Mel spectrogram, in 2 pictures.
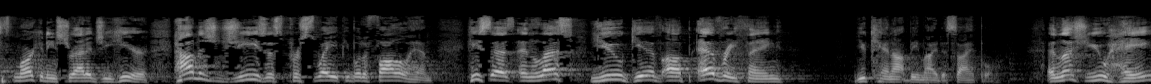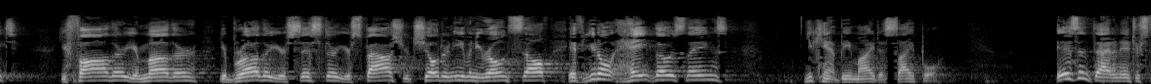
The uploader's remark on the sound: Sermon Audio from Sunday Morning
